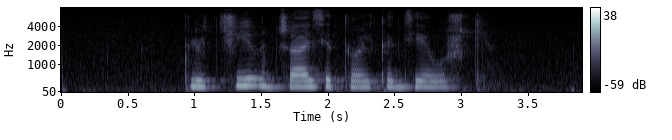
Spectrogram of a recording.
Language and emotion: Russian, neutral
